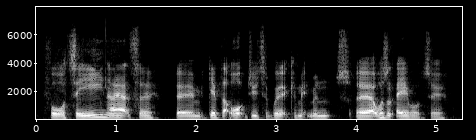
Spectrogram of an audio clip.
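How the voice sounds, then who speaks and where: A man with a Manchester accent, medium-pitched, at a moderate pace. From Manchester, northern England. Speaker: biomedical scientist and local election candidate. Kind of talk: interview. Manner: hesitant, many fillers.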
